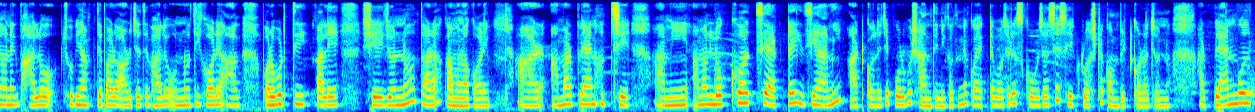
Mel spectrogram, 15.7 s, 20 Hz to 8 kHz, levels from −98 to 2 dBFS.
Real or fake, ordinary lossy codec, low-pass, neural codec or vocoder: real; none; 7.2 kHz; none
